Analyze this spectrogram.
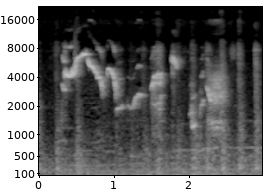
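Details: Brief Oriental magpie-robin phrase: a high sweeping whistle falling and rising in loops, followed by a lower slurred note and a harsh buzzy ending.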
